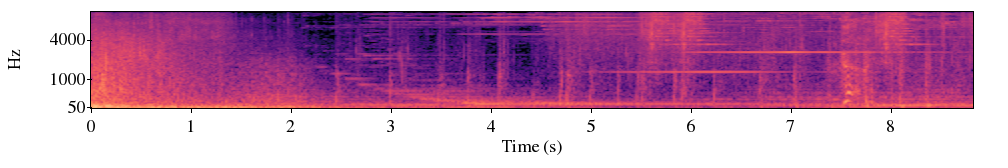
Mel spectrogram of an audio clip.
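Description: A Confringo spell explosion in the Hogwarts Legacy video game bursts loudly at the start and rumbles away over a few seconds, then quieter game ambience with tonal shimmering effects and a small pop follow.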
